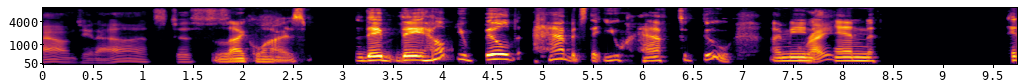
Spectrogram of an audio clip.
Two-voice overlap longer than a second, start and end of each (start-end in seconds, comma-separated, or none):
none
